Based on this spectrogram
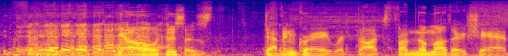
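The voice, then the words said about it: Imitates another person's voice. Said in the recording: “That was pretty good, actually... imitation is the highest form of flattery”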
